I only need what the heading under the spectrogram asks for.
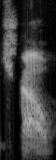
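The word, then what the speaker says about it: Chao: David, how do you pronounce his last name again? I believe that's Chow.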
